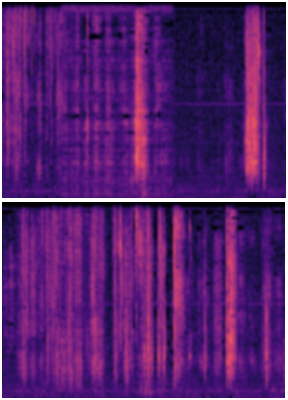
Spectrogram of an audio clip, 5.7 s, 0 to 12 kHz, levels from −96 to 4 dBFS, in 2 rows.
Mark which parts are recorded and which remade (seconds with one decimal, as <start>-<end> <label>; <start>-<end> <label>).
0.0-0.6 recorded; 0.6-1.7 remade; 1.7-5.7 recorded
